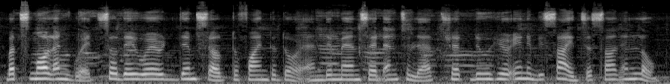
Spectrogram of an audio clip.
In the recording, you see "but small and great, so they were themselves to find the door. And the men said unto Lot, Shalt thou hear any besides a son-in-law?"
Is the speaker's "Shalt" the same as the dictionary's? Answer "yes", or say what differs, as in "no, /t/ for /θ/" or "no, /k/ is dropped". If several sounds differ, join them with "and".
no, /l/ is dropped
